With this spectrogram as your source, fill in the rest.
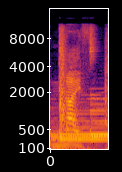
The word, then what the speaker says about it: knife: She said, "The K is silent."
